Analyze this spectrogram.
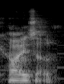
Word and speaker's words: Caesar: sakes Caesar is pronounced like Kaizo now to be fair I don't think that's an issue with like with English I think that's probably more of an issue with Latin because I don't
